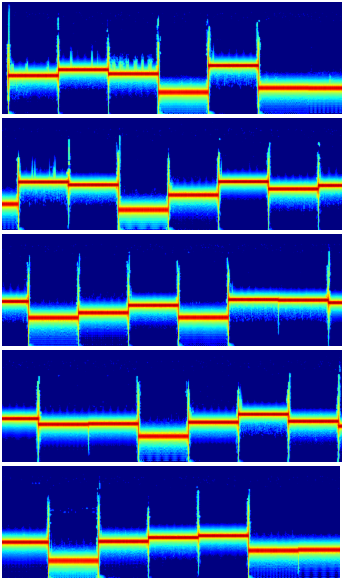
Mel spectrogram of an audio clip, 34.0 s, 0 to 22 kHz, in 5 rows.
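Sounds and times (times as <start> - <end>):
sine test tone beeps: 3.1 - 4.2, 8.2 - 11.2, 23.2 - 24.2, 28.0 - 29.6, 32.1 - 33.9.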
